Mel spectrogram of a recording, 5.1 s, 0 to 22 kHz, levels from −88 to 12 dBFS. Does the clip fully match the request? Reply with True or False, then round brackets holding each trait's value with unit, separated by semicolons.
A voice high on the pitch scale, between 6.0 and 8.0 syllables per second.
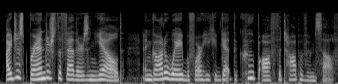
True (225 Hz; 6.3 syllables/s)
